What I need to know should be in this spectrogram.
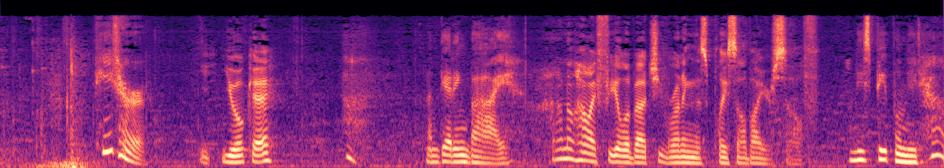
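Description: A middle-aged woman speaks warmly and animatedly.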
